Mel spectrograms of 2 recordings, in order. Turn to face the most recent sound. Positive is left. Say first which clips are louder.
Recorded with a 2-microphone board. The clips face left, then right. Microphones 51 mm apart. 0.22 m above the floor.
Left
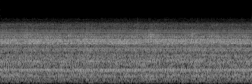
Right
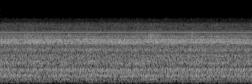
# even
turn(degrees=-5)  # may be behind; listen again after turning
